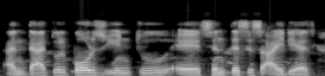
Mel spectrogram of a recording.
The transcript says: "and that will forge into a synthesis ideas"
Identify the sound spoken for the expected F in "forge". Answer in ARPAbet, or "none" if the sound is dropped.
P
